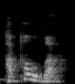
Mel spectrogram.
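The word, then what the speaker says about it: Popol Vuh: to the uh the papula I think is pronounced correctly papula Angelica is nodding her head so yes that's how you pronounce it so that's the May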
